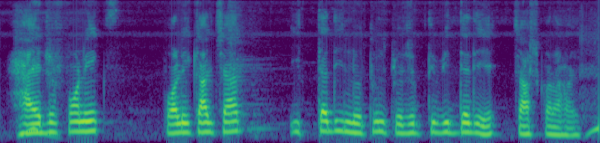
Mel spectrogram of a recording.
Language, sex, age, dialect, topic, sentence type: Bengali, male, 31-35, Northern/Varendri, agriculture, statement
